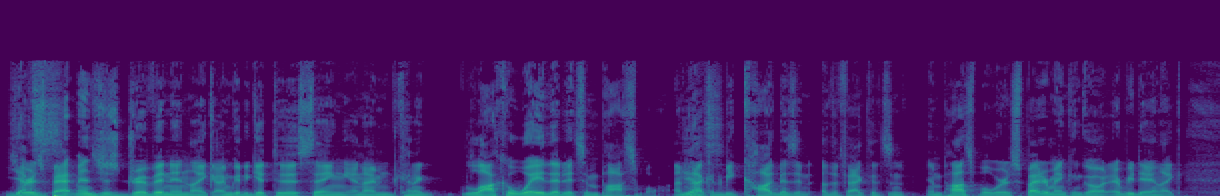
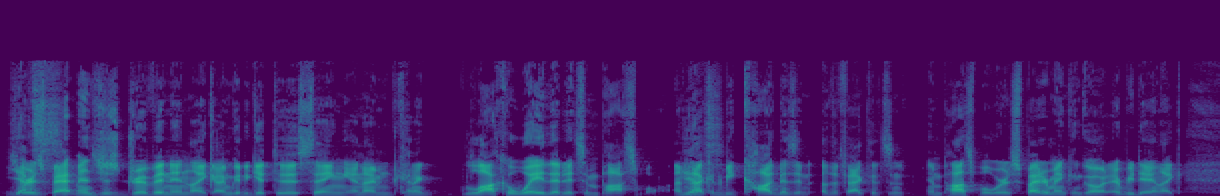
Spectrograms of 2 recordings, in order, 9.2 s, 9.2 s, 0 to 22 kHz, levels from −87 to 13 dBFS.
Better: first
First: none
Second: thin; very; fading below 750 Hz

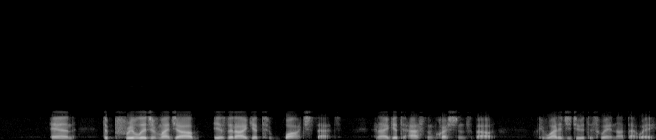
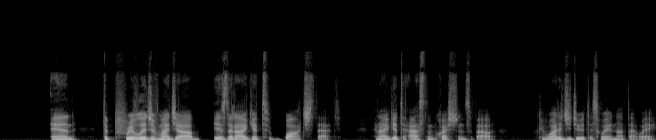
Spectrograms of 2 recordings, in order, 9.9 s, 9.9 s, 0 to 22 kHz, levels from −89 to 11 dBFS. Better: second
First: phone-call audio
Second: none

